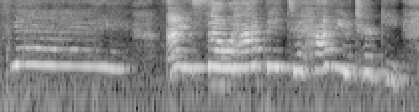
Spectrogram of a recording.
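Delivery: high, fast gushing welcome; delighted welcome. Acted. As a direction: gush with joy. Missus Moose welcomes turkey.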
